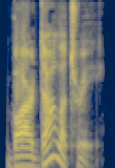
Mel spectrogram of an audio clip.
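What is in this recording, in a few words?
"bardolatry", British English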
